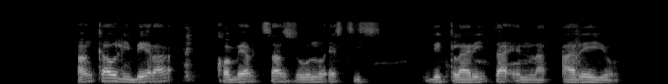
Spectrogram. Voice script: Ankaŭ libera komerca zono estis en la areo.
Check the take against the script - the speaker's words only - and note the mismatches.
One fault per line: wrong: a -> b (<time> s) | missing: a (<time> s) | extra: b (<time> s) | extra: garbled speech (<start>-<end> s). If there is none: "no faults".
extra: deklarita (4.4 s)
